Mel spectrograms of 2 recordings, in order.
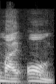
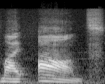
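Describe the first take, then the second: First: The vowel is not a long 'ah' sound. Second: The vowel is a long 'ah' sound. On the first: The speaker calls it wrong. "you don't say my aunt" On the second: The speaker calls it right. "it's my aunt"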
